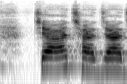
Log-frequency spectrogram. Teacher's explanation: चा, छा, जा, झा के उच्चारण में संघर्ष की स्थिति बनती है, अतः इन्हें स्पर्श संघर्षी व्यंजन भी कहते हैं।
